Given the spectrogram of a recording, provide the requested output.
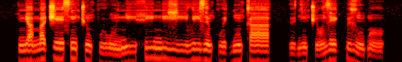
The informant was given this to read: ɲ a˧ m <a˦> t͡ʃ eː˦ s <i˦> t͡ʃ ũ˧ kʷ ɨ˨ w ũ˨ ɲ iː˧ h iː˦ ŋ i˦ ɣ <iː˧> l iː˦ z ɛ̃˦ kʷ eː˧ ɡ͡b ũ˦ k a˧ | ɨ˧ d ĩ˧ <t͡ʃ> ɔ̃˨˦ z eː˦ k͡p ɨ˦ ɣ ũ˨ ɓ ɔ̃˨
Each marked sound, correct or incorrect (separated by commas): correct, incorrect, correct, correct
